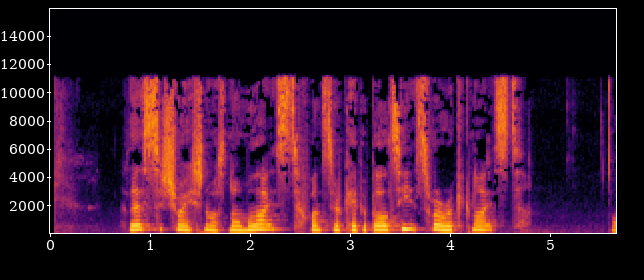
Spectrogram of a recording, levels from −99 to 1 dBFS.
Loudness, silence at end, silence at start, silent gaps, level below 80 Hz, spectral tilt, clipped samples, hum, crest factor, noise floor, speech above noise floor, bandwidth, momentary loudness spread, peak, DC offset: -16 LUFS; 0 s; 0.8 s; none; -66 dBFS; -1.5 dB/octave; under 0.1%; none; 16 dB; -65 dBFS; 49 dB; 11.5 kHz; 6 LU; 0 dBFS; under 0.1%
